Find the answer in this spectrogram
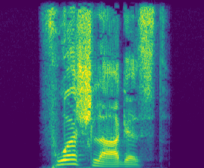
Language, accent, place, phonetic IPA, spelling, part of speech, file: German, Germany, Berlin, [ˈfoːɐ̯ˌʃlaːɡəst], vorschlagest, verb, De-vorschlagest.ogg
- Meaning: second-person singular dependent subjunctive I of vorschlagen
